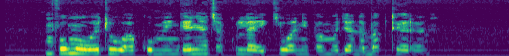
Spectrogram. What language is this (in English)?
Swahili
